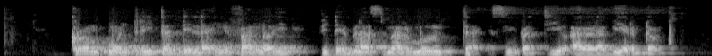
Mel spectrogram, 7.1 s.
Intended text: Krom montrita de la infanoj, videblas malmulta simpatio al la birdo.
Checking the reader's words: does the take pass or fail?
pass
